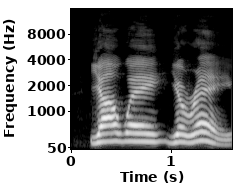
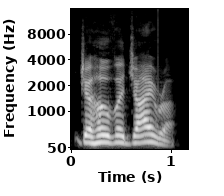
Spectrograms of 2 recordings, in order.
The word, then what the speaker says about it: Yahweh Yireh: Yahweh Yireh, or often mispronounced Jehovah Jireh.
